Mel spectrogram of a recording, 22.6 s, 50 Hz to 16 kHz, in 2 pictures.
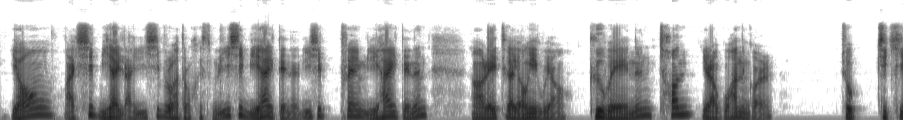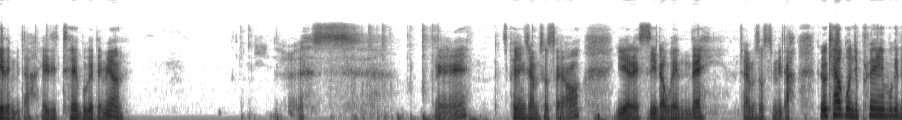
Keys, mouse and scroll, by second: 1.1-1.9 typing, 1.5 click, 2.0 ctrl+v, 2.0 ctrl+c, 2.0 Return, 5.8-6.6 typing, 6.1 click, 11.7 click, 14.2 click, 15.7 BackSpace, 17.6-19.7 typing, 17.8 click, 19.2 click, 21.7-22.4 typing, 21.9 click, 22.1 click.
